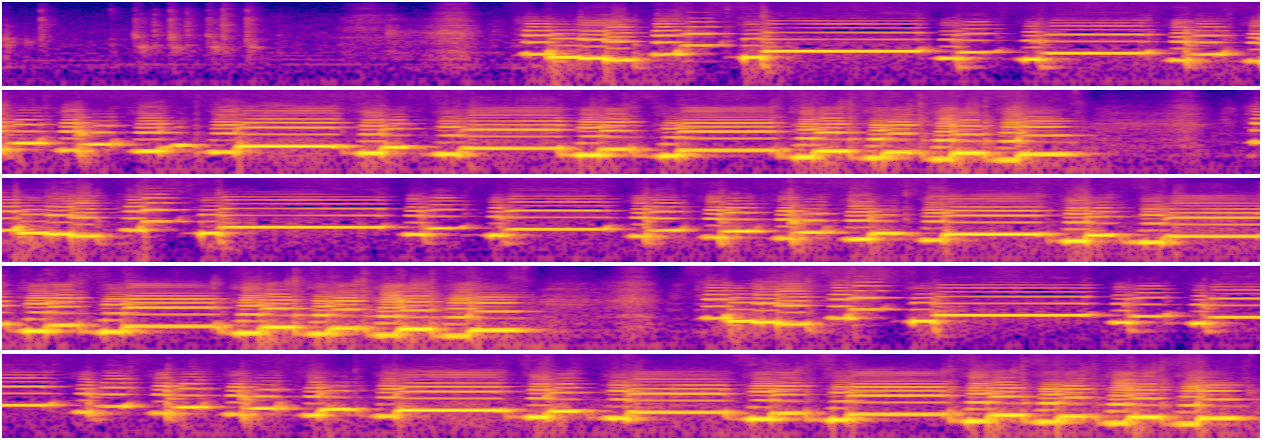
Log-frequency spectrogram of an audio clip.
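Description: A clarinet playing the same fast technical exercise three times, each run about nine seconds of quick separate notes that work downward from the upper register to the low register, with a short breath between runs. Faint clicking comes before the first run.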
